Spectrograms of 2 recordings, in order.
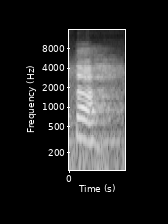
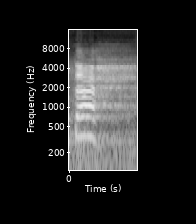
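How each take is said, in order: First: The h is a light, airy breath sound. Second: The h is a harsh, raspy throat sound. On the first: The speaker calls it right. "ha ketawa yang mana keluarnya daripada pangkal halkum. Uh, jadi sebutnya tah" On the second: The speaker calls it wrong. "jangan sebut tah. Ha, jangan jangan jadikan ha ni ha pedas"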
